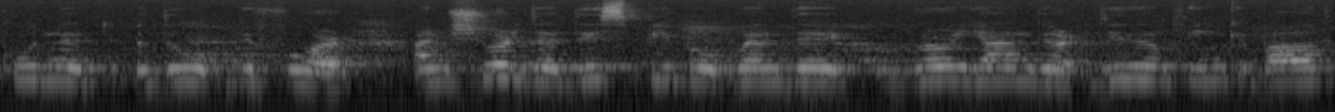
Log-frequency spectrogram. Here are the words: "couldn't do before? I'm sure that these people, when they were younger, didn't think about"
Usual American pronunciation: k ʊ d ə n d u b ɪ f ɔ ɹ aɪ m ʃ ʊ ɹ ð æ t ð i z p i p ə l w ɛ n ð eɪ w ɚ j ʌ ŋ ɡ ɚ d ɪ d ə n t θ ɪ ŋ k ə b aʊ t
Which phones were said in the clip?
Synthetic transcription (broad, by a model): k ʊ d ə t d u b ɪ f ɔ ɹ aɪ m ʃ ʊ ɹ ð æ t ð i s p i p ə l w ɛ n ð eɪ w ɚ j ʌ ŋ ɡ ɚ d ɪ d ə n t θ ɪ ŋ k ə b aʊ t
